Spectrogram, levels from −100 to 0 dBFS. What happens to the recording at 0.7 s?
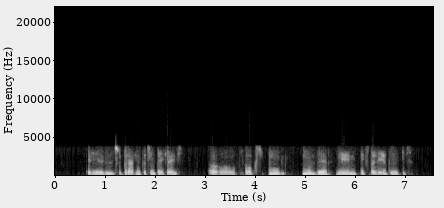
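At 0.7 s you're hearing tandem speech coding, which runs through the whole clip. The speech went through three low-rate codecs in a row, each re-coding the last one's damage, so it sounds rough, muffled and warbly, with nothing above 3.8 kHz.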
